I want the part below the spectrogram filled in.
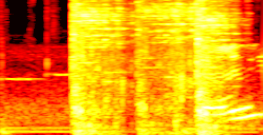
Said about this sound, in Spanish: Aquí se rompió una taza y cada quien.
